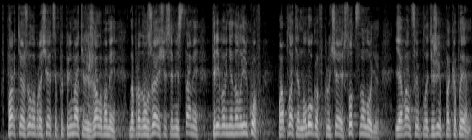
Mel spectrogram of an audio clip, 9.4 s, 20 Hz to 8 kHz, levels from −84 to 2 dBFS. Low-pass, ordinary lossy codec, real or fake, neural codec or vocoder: 7.2 kHz; none; real; none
